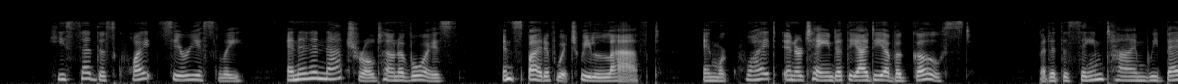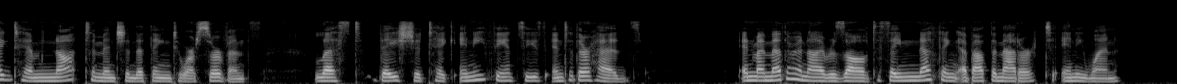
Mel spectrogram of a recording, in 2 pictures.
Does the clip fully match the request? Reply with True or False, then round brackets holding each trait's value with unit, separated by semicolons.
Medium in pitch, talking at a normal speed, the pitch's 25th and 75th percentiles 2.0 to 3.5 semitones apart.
False (180 Hz; 175 wpm; 4.0 semitones)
